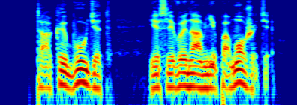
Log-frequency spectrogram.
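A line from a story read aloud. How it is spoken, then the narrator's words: Hoarse rasp. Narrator (Russian): прохрипел сэр Ганнибал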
